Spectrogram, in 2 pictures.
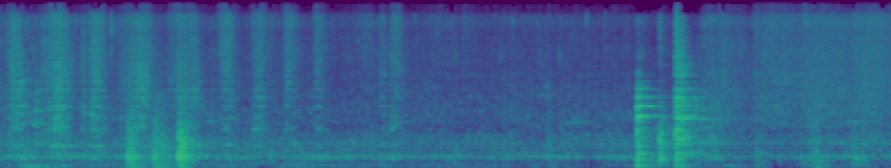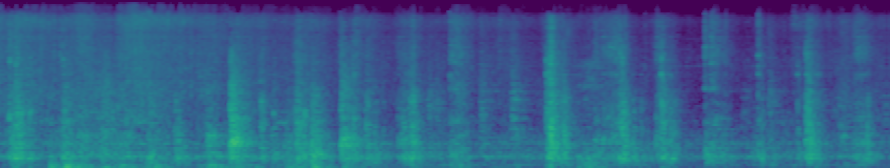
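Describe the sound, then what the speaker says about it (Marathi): Semolina being stirred and sautéed in a pan for upma, with a spoon repeatedly scraping and clinking against the metal in irregular strokes, fairly soft and close, with no speech. "हा रवा भाजलेला थोडा परतून घेतला"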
